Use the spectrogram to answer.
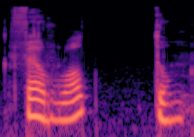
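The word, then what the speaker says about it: फ़र्रतुम (فرطتم): फ़र्रतुम, तो फ़र लाइट, रॉ हेवी, और रॉ को हम तो से जोड़ेंगे लेकिन तो को प्रोनाउंस नहीं करेंगे. फ़र्रतुम, आवाज़ निकलेगी तय की, तय लाइट लेटर है.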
